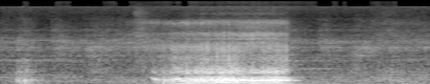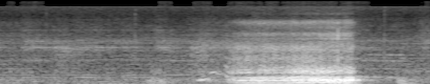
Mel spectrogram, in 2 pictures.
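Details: Sleeping bulldogs, two long rumbling snores about four seconds apart with quiet pauses; typical flat-faced dog snoring.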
